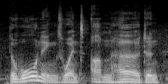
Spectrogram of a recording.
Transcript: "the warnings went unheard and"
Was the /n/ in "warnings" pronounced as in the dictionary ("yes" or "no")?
yes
